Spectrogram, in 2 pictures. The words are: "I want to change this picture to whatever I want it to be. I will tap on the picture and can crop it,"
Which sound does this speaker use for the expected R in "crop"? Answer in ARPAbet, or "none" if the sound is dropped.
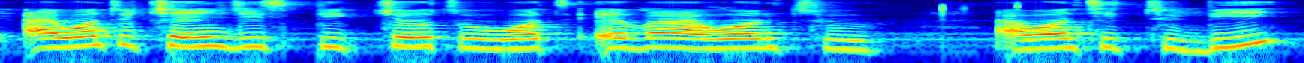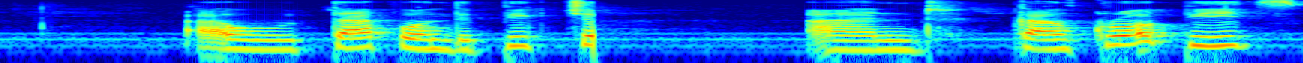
R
